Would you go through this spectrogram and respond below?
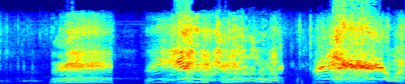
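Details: Cats fighting: three loud, raspy screeching bursts, each about half a second to a second and a half long, separated by brief pauses.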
